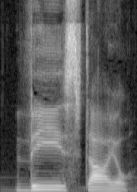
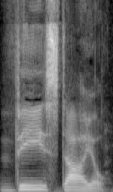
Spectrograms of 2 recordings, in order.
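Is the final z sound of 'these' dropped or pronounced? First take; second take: dropped; dropped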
